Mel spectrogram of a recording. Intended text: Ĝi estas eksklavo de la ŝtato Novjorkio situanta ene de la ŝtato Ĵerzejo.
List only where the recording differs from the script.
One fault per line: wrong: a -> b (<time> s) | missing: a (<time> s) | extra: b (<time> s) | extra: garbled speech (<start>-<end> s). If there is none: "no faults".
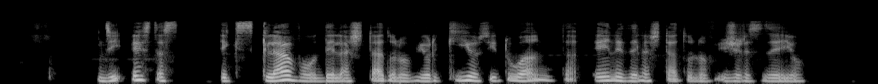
extra: Nov (7.0 s)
